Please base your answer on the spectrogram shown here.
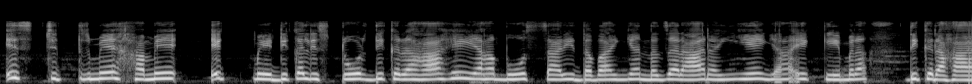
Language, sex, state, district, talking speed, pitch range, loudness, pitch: Hindi, female, Madhya Pradesh, Bhopal, 140 wpm, 225-250 Hz, -14 LUFS, 240 Hz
